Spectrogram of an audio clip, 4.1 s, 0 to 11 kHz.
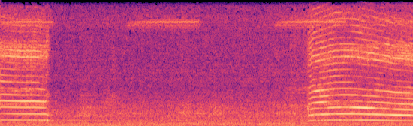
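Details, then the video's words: Cat cry cut off after half a second, a long stretch of low noise with a faint high tone, then another sustained harmonic meow rising in at the end. "Cat Voice Ringtone 2020 || Kitten Voice Ringtone 2021"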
